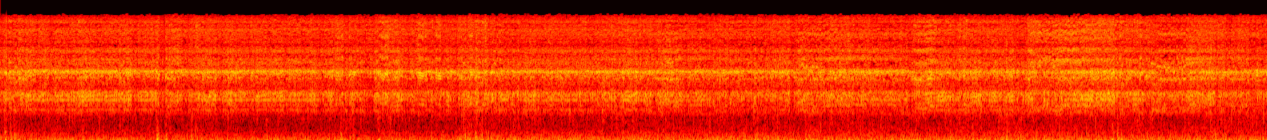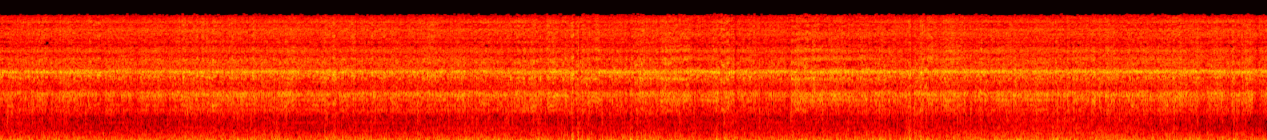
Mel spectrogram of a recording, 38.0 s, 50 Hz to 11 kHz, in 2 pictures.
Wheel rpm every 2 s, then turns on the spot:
230, 230, 240, 240, 230, 230, 230, 230, 220, 230, 230, 230, 230, 230, 230, 230, 240, 240, 240.
none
